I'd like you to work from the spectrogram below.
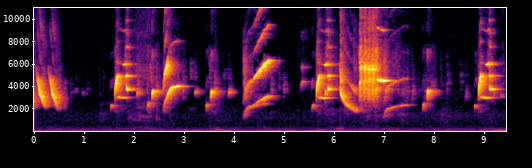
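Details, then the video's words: Loud song from a caged bird that sings whenever its owner walks into the room and pecks if approached; separate bursts of bright chirps and down-slurred whistles, spaced by short pauses. "This crazy bird sings very loud"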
